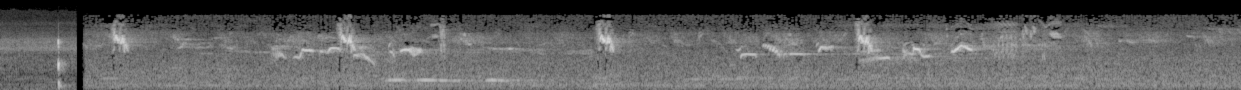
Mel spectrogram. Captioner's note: birds chirping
